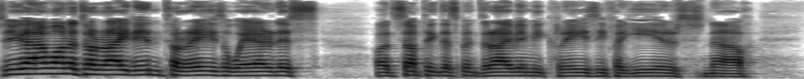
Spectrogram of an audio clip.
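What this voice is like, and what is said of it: Bad put-on Irish accent. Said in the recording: “you're going to listen to my bad Irish accent throughout all this”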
